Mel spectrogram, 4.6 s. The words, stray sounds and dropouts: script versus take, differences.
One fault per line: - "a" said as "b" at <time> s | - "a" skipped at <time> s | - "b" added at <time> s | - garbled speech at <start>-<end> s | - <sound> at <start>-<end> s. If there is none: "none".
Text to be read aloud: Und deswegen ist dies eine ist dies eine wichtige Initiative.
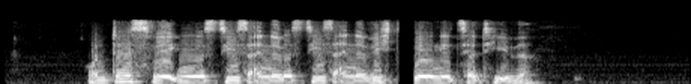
- dropout at 2.6-2.8 s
